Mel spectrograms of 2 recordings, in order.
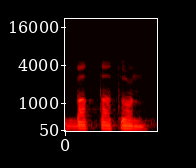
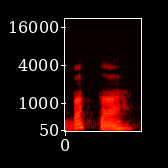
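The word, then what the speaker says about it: بطة: We mentioned before that batta can also pronounce as battatun, but we pronounce it as batta because we can stop at ta. If we can stop at ta marbuta, then we have to.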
